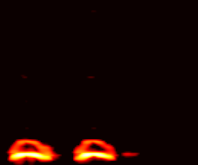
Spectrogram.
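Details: Two brief, soft, rounded coos from a spotted dove, half a second apart, in a recording made to lure birds for trapping. The background is quiet.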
